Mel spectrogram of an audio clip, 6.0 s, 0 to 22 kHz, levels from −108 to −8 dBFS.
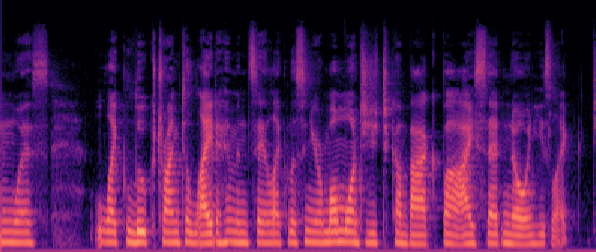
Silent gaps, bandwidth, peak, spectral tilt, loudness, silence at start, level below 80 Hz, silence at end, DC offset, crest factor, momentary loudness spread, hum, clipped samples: none; 13 kHz; -18 dBFS; -6.5 dB/octave; -36 LUFS; 0 s; -78 dBFS; 0 s; under 0.1%; 18 dB; 9 LU; none; under 0.1%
